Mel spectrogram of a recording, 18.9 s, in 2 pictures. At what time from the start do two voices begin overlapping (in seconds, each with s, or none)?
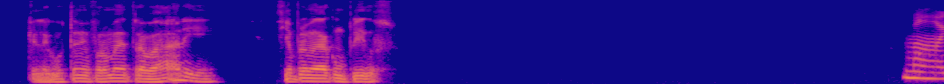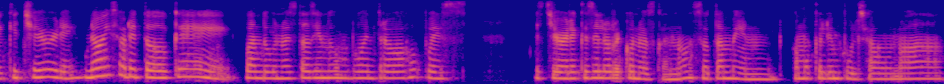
none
